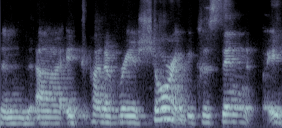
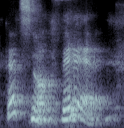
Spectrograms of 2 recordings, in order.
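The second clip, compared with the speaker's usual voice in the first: slow, higher, indignant mock whine; childish protest; 7 semitones higher, slower than usual. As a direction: sound like a wronged schoolkid. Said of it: "And I thought".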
